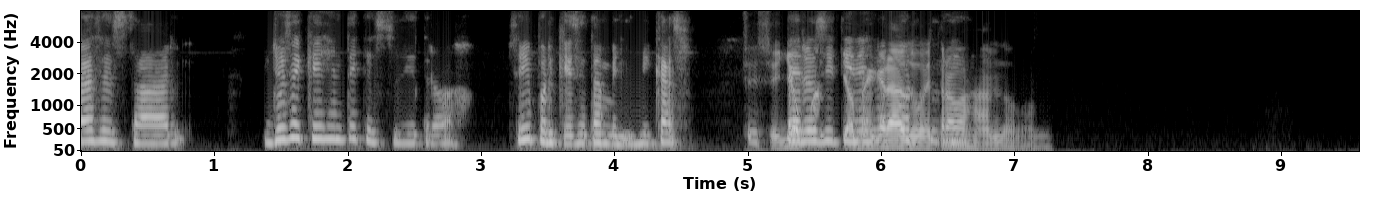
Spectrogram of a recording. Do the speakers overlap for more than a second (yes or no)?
yes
